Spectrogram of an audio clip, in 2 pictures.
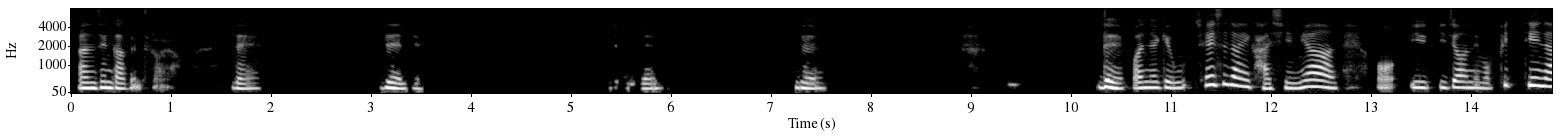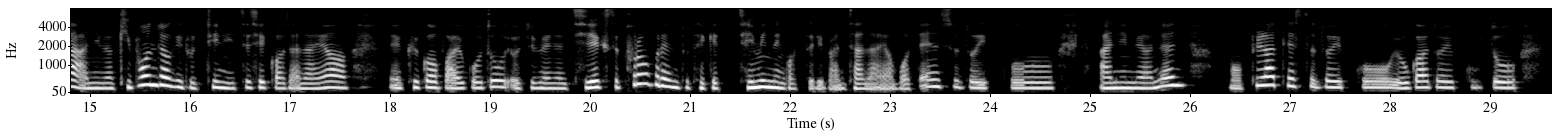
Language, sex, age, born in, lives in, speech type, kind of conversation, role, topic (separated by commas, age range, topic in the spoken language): Korean, female, 40-44, South Korea, United States, conversation, advice, advisor, 동기를 유지하면서 번아웃을 피하려면 어떻게 해야 하나요?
